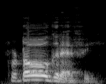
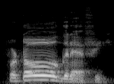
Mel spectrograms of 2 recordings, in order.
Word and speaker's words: photography: power higher sound important photography photography toe is pronounced with higher sound 4 with lower sound graphy with lower sound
